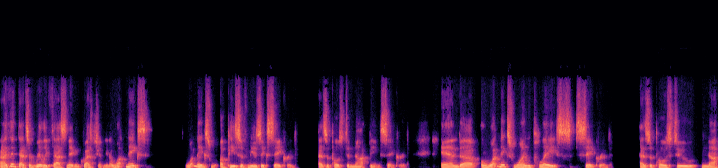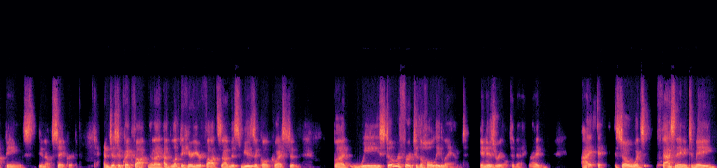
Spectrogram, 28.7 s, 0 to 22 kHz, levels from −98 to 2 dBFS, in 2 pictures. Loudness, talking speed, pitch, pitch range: -20 LUFS, 155 wpm, 135 Hz, 120-155 Hz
